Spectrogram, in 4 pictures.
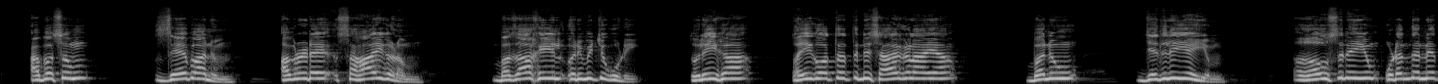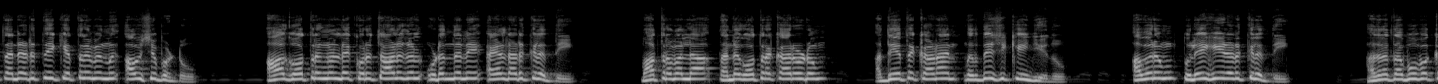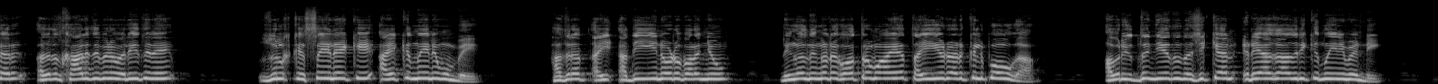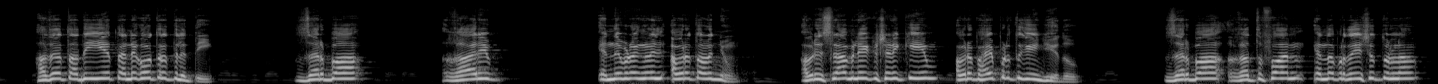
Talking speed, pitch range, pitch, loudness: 80 wpm, 195-270 Hz, 250 Hz, -22 LUFS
